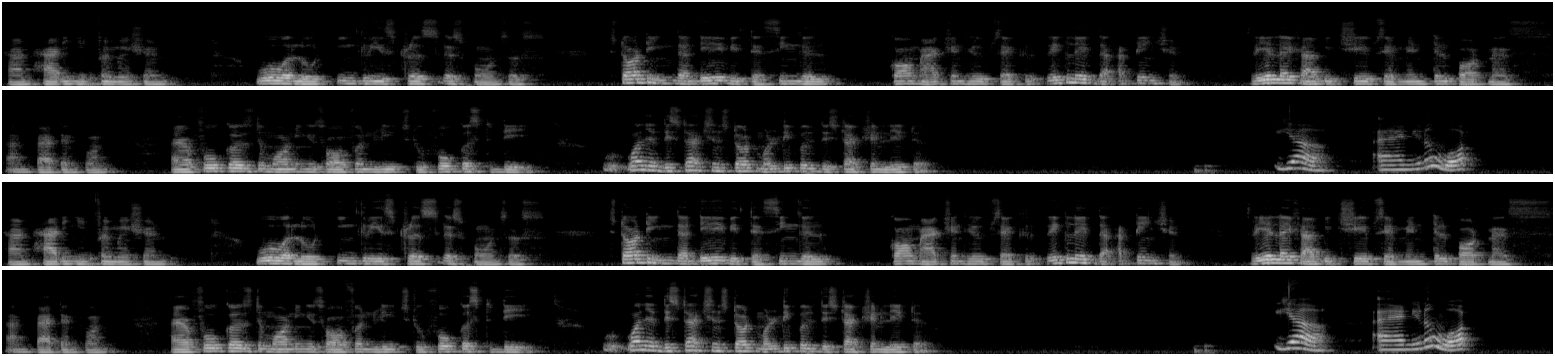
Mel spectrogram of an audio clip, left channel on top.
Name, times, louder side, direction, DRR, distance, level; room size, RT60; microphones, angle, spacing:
voice 1, 0.1-1.7 2.5-5.4 6.2-8.3 8.9-11.8 12.5-16.6 17.2-20.8 21.5-24.8, equal, 30° right, 0.5 m, -27 dB
voice 2, 28.2-28.7 29.3-30.1, right 3 dB, 80° right, 0.5 m, -24 dB
4.4 x 2.1 x 3.3 m
head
